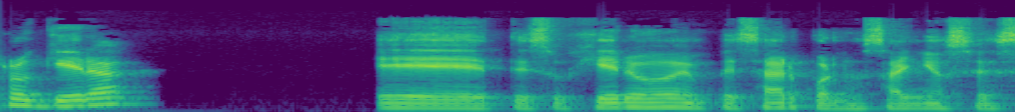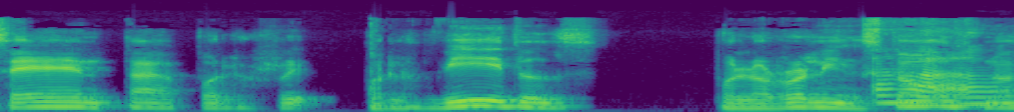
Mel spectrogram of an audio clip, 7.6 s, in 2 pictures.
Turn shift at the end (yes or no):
no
